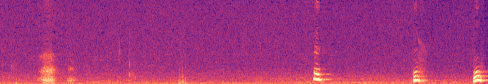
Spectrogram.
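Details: Siberian Husky named Yorga greeting its owner in bed in the morning: after a quiet stretch, three short whiny yips with clear harmonics come about a second apart, set against faint indoor rustling.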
